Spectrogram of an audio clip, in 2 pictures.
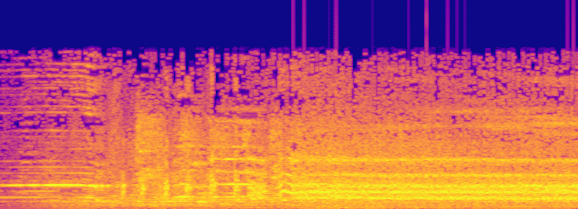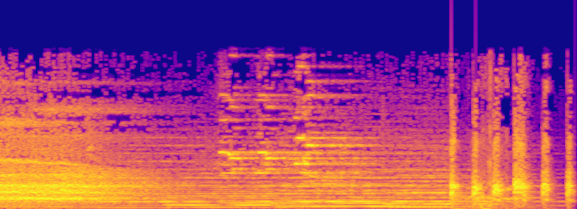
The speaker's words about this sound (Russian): «Петухи и курицы» в передаче ….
